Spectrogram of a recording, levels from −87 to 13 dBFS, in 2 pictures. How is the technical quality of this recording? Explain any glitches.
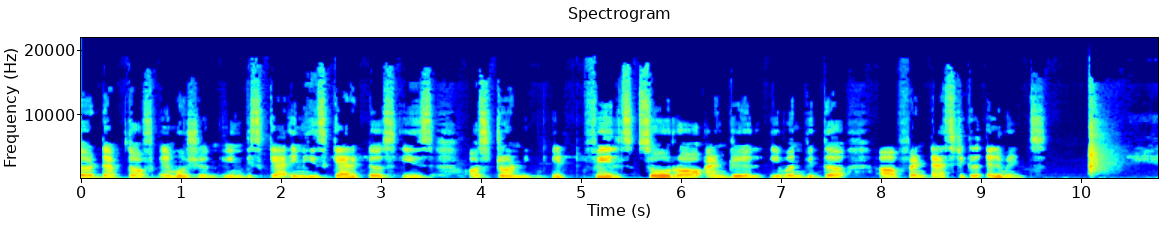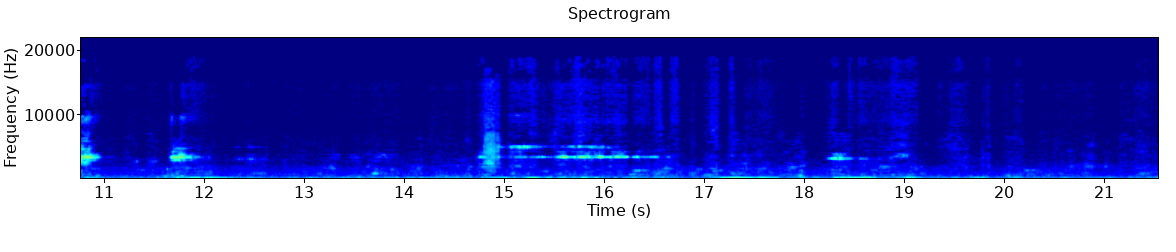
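The speech has three short dropouts, all from compressed frames skipped, at 1.67, 5.58 and 7.11 s. At each, whole frames never reach the output, so the audio jumps ahead by roughly 70, 40 and 100 ms. Each one sounds like a quick jump forward in the speech. In a waveform the envelope changes shape abruptly at that point, and a spectrogram shows a thin vertical seam where harmonic lines break and resume misaligned.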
